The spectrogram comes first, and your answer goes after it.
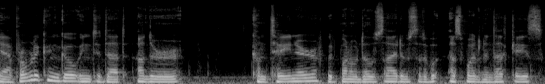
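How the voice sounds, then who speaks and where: A man speaks with a non-native accent, somewhat breathy. His pitch varies in an ordinary way, and his loudness is very even. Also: medium pitch for a man, fairly quick pace. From Sweden. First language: Swedish. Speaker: game streamer. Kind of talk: live gameplay commentary. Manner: casual, reading game text aloud.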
